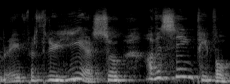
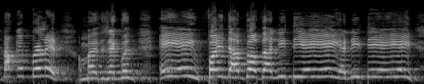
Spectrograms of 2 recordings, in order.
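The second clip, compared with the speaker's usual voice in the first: high, loud, thrilled yelling; mock overjoyed cry for help; excited shout; 9 semitones higher, 5 dB louder than usual. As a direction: yell it like you just got rescued. Thrilled the AA were there.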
